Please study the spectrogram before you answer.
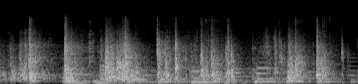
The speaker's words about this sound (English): He frees the plunger from the desktop and cack-handedly puts the desktop back on the man's desk.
